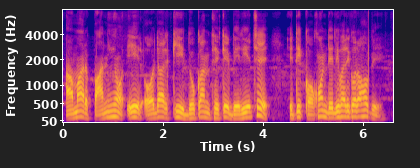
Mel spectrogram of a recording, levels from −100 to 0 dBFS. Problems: background conversations at intervals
